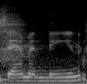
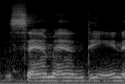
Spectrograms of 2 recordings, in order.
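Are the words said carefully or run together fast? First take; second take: run together; carefully. First: The words run together fast into one blur. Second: The words are said separately at normal speed.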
